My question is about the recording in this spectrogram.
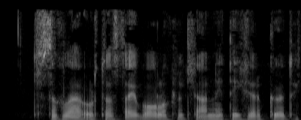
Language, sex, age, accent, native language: Uzbek, male, 18-24, Buxoro, Uzbek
